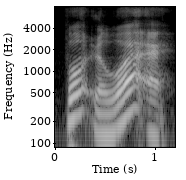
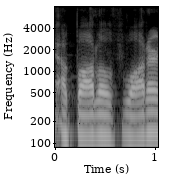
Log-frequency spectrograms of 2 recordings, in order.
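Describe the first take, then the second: First: The phrase is said in a British accent. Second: The phrase is said in an American accent. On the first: "In U K, they say" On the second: "In America, they say"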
